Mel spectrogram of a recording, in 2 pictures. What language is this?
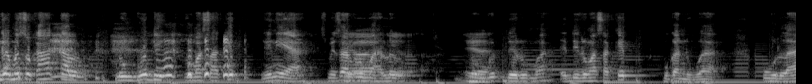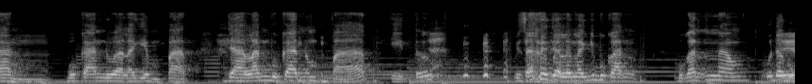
Indonesian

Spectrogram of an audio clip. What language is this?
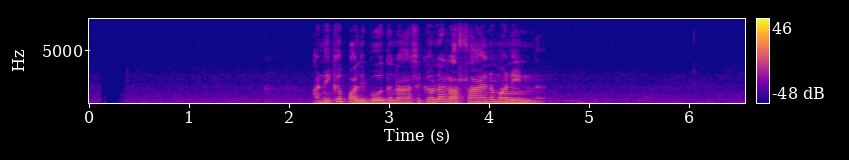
Sinhala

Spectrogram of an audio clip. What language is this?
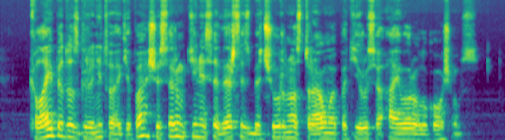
Lithuanian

